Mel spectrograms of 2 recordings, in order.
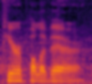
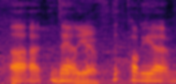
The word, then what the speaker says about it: Poilievre: And if you see a certain cabinet minister go down by the name of Pierre Poilievre, Poilievre, this is, the French pronunciation is that, but whatever.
